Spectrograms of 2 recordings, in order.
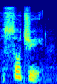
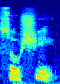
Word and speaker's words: Sochi: Also, it's pronounced Sochi, not So-she, as anyone, not including Brian Williams, should notice the third Cyrillic letter in its name.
